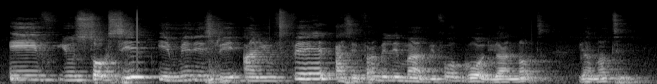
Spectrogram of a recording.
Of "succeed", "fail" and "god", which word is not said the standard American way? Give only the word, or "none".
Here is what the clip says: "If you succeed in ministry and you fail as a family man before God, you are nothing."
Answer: none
